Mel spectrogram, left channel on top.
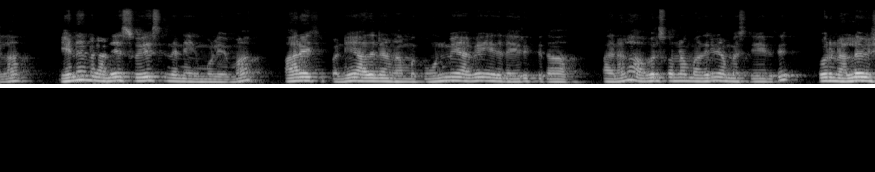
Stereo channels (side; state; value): right; silent; 63 dB below the other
